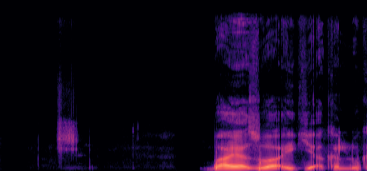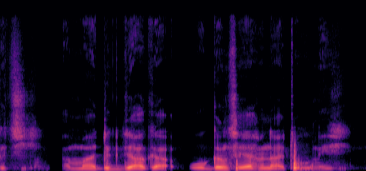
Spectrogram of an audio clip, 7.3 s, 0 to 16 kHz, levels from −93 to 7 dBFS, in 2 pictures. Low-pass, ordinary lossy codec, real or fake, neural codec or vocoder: 14.4 kHz; none; real; none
